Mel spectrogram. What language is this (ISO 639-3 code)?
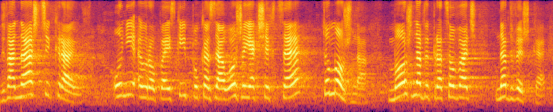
pol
